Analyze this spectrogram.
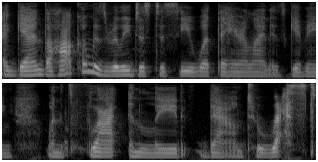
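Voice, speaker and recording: With an animated tone, a woman speaks in a very deep, low pitch. She keeps a moderate pace. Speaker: beauty YouTuber. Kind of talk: tutorial.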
